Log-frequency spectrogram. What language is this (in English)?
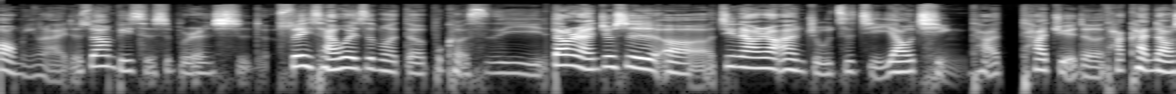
Chinese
